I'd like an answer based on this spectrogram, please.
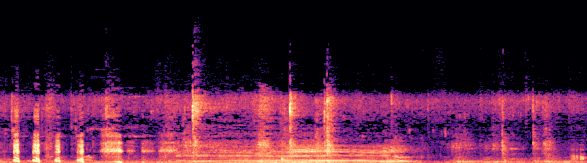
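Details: A bull-racing (karapan sapi) cow of the Paku Alam team moos in a steady, rich, low tone lasting about two seconds. Several sharp knocks come first, and people talk afterwards.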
